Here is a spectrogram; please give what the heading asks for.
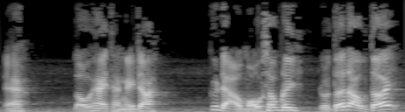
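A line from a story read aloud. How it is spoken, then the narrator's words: Shouting. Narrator (Vietnamese): Hai Phong quát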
